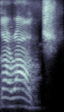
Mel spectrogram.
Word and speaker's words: garage: Nhưng trường hợp này nó lại rơi hai, nó đọc là garage, đấy, chưa?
